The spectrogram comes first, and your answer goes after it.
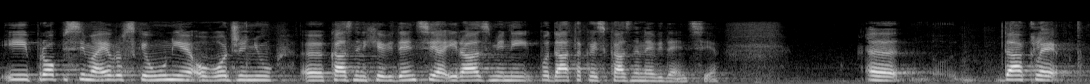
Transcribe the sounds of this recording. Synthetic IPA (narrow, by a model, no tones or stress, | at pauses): ipɾo̞ːpisimae̞ʋɾo̞pske̞uːnije̞ʔoʋo̞d͡ʑe̞ɲukazne̞nixe̞ʋid̪e̞nt̪sijaiɾaːzmʲje̞nipo̞d̪aːt̪akaiskazne̞neːʋid̪e̞̰nt̪sijḛ | d̪akle̞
